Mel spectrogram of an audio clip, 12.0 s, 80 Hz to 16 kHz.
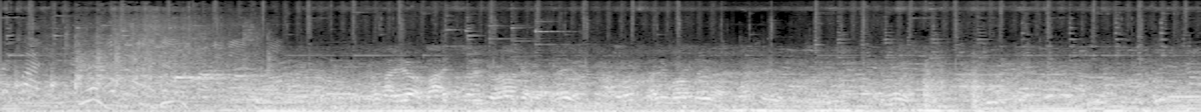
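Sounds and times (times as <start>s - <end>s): background music with bass: 0.0s - 12.0s
voices chattering: 0.0s - 12.0s.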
